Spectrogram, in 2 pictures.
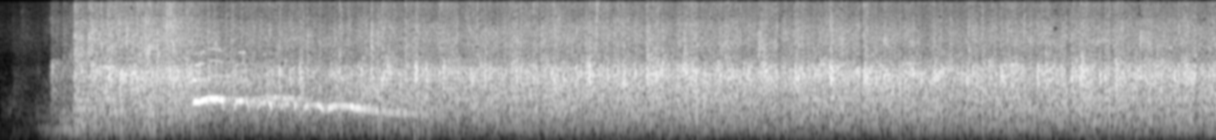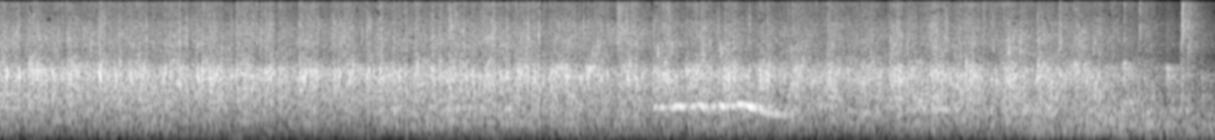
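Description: Hall audience applauding: a dense, steady clapping that starts about a second in, after a moment of quiet. Two falling high calls rise out of the clapping, one about two seconds in and one near the end.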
